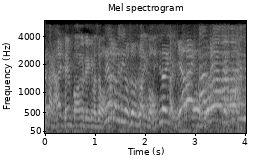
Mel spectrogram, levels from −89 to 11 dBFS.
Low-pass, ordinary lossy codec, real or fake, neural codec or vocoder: 5.4 kHz; AAC, 24 kbps; fake; codec, 16 kHz in and 24 kHz out, 1 kbps, XY-Tokenizer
